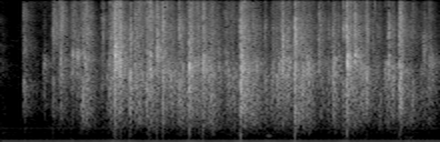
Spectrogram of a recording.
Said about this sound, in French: On peut applaudir.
